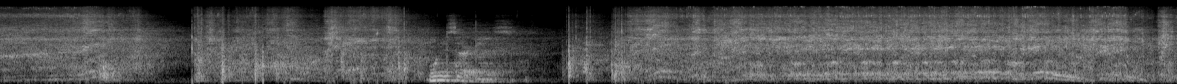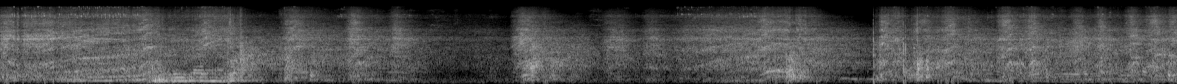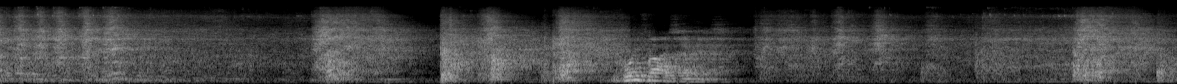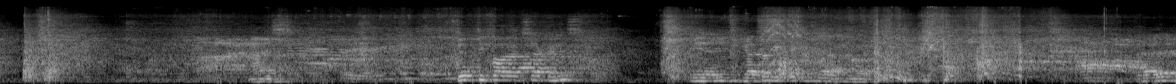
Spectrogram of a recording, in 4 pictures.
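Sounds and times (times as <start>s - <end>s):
toy truck motors whining: 0.0s - 4.3s, 5.6s - 29.8s, 31.0s - 46.4s.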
